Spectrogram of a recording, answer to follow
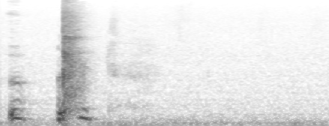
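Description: A person sneezing once, sharply, about half a second in, just after a smaller breathy burst.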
